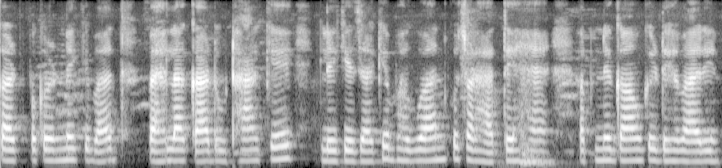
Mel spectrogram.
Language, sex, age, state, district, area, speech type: Hindi, female, 18-30, Uttar Pradesh, Prayagraj, rural, spontaneous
